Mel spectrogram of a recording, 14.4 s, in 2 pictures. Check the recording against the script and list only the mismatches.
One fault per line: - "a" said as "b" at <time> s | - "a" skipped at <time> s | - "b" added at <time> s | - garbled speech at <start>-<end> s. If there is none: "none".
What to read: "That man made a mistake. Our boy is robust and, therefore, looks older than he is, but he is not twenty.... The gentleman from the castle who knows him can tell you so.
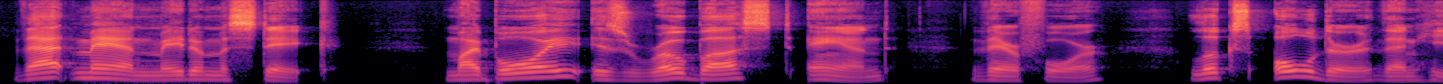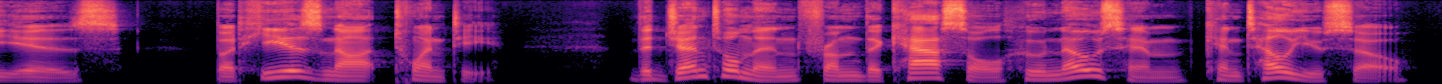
- "Our" said as "My" at 2.2 s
